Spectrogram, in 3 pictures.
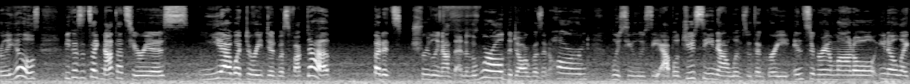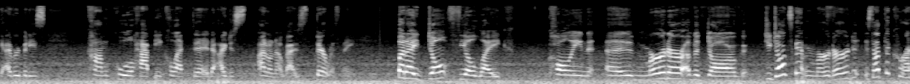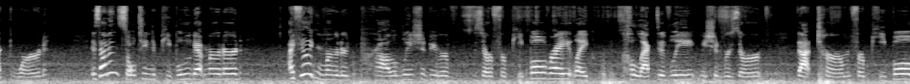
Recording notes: The very unconventional FIMH CarCast. Recording her thoughts and feelings from her car.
